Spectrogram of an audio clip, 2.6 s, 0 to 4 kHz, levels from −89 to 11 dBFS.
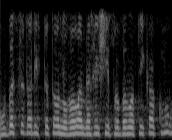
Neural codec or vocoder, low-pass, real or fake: vocoder, 22.05 kHz, 80 mel bands, HiFi-GAN; 3.6 kHz; fake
